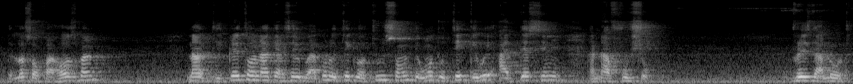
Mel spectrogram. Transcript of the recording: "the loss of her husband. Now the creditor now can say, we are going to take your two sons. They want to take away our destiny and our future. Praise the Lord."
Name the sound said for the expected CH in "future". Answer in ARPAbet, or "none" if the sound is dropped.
SH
